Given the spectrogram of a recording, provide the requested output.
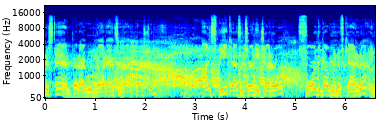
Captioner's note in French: voix de l'interprète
